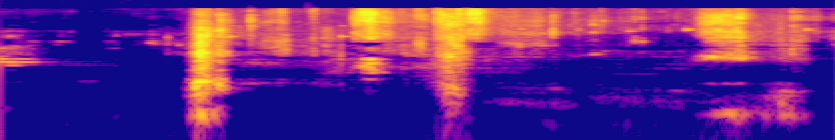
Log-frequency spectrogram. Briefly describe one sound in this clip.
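A woman slurps noodles.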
